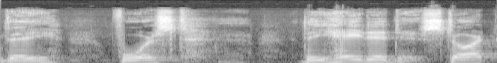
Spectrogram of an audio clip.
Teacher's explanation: he sounds so tired. He's so breathy.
